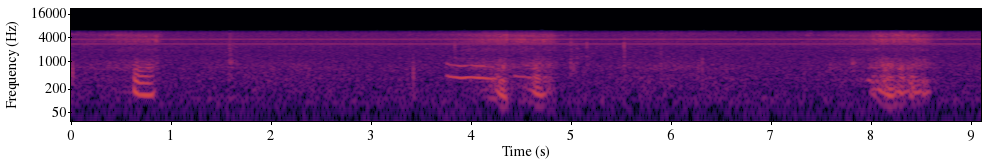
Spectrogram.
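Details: Soft, irregular snorting snores from a sleeping 5-month-old female pitbull puppy that snores constantly and sometimes loudly, over steady room hum; snoring.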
